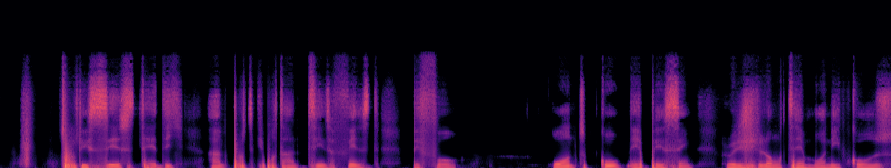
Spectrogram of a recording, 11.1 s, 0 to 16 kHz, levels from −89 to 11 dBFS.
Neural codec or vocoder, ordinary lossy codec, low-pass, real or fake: codec, 24 kHz, 0.9 kbps, WavTokenizer, large speech release; none; 10.8 kHz; fake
